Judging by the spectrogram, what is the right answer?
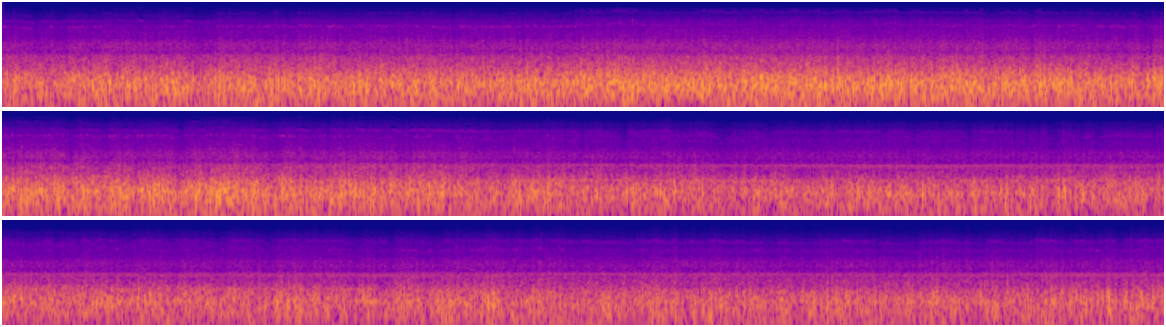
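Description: Wind rushing over a helmet-mounted camera on a motorcycle at road speed, with the motorcycle's engine running steadily underneath and a faint steady whine.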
